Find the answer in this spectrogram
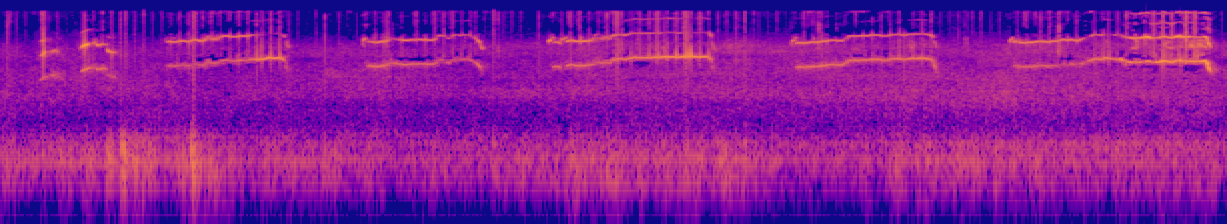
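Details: Bald eagle mother feeding her eaglet armadillo at a Southwest Florida nest, camera recording, February morning. Repeated drawn-out high whistles, about one every second or two, some ending in a slight upward slur, above soft scraping.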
